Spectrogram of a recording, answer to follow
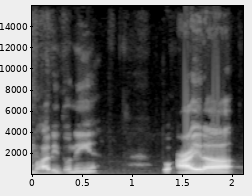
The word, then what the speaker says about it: عائرہ: تو نہیں ہے۔ تو عائرہ کے دو تلفظ ہیں، ایک الف کے ساتھ اور ایک عین کے ساتھ۔ الف کے ساتھ تو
